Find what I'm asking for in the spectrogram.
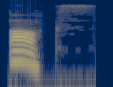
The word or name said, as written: aux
